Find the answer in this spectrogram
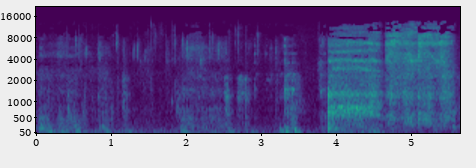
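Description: Wet mouth sounds of a person chewing and smacking on braised sheep's head meat. About four seconds in there is a louder, noisy stretch lasting a second or two.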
